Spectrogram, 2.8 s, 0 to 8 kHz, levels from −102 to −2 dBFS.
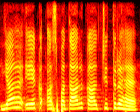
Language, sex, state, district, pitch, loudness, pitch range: Hindi, female, Jharkhand, Palamu, 275 Hz, -15 LUFS, 265-310 Hz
